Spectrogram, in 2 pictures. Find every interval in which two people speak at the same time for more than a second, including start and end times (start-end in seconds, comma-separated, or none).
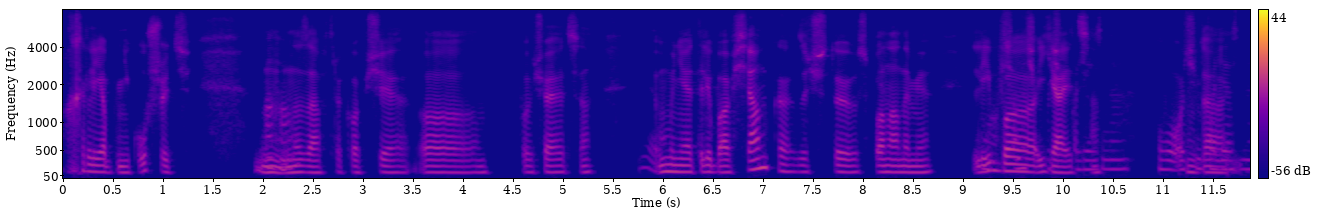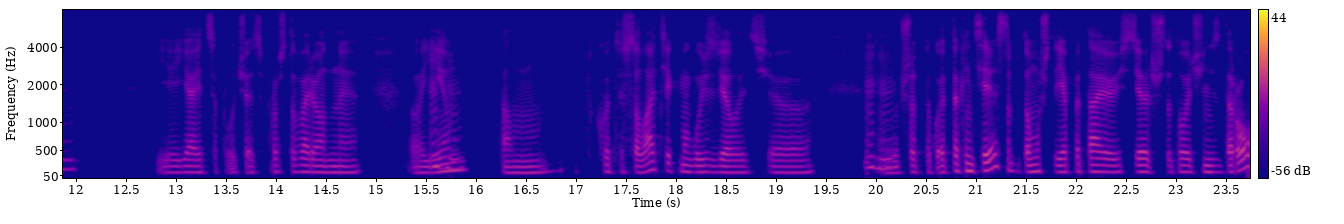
9.2-10.4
